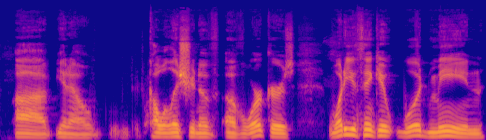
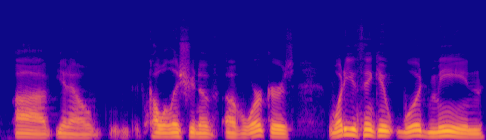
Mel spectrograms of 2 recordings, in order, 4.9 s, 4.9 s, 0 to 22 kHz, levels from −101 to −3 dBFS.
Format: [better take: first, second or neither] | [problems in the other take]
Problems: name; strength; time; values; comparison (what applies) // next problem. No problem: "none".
first | muffled; very; fading above 2 kHz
